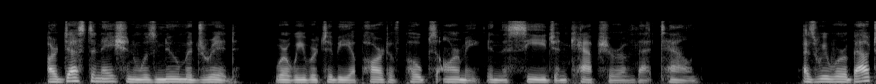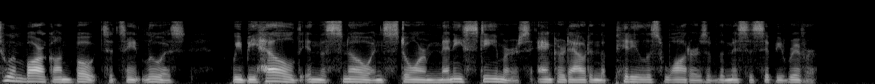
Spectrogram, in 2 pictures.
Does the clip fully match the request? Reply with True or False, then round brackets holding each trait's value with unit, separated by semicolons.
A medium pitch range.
False (2.3 semitones)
